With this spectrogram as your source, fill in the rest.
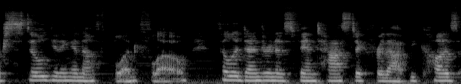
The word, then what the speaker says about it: philodendron: want to be clear it's not the same but it's pronounced the same uh so philodendron um and that's used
